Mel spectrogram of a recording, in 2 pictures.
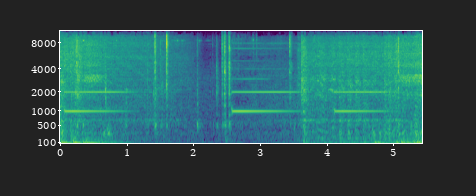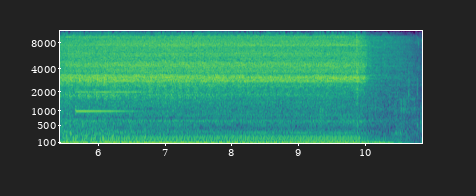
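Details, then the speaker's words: BMW E30 325 with an M60 V8 swap, started after priming fuel, oil added, no coolant: cranks and catches, then a harsh rasping grind rides over the idle. A pulley was hitting a heat-shielded hose; moving the hose stopped the grinding and it ran smoother. "So it turns out the grinding noise was actually from a pulley hitting one of my hoses that I put a put a heat shield on."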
